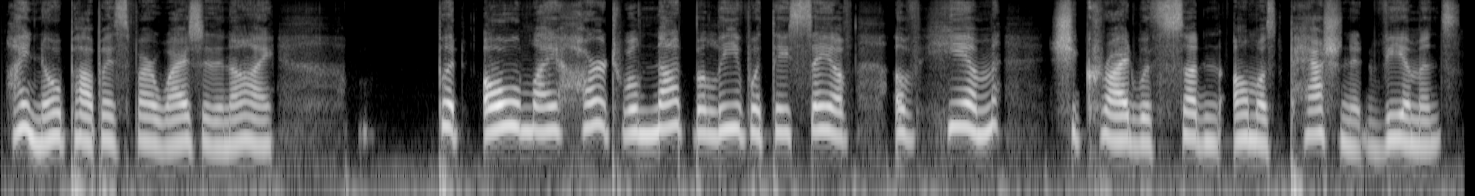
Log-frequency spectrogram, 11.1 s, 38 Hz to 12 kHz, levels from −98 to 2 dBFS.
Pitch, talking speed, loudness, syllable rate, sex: 220 Hz, 145 wpm, -20 LUFS, 4.6 syllables/s, female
